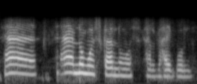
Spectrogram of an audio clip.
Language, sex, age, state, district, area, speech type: Bengali, female, 45-60, West Bengal, Purba Medinipur, rural, conversation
